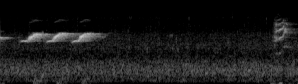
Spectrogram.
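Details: Double-collared seedeater singing the fast tui-tui song style, played for training young birds for tournaments: three quick repeated whistled notes, each sliding up then down, then a pause and one short buzzy note.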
